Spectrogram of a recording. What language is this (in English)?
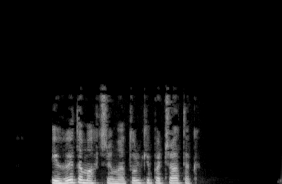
Belarusian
